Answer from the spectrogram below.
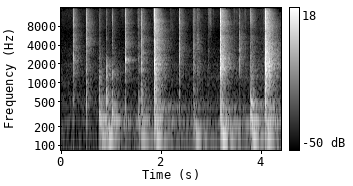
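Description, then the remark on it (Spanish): A rhythmic pattern of sharp taps and claps on a hard plastic object, the cup-song beat played with an air-conditioner remote control instead of a cup, about a dozen crisp hits in uneven groupings, with no talking. “Tengo, no tengo un vaso, pero tengo un control de aire acondicionado y debe funcionar, ¿no?”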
